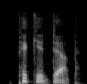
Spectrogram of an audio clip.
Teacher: The K and pick grabs onto it. And the T in it grabs onto up. It's no longer three separate ideas. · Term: linking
